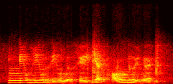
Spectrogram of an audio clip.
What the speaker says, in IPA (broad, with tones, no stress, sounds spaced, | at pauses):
lː i˥ u̯ ɦ i˥ u̯ r i˧ u̯ l ɯ˩ h e˧ i̯ dʲ a˥˩ r ɦ ɔ˩˥ lː ɯ˥˩ y̯ l ɘ˥ d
